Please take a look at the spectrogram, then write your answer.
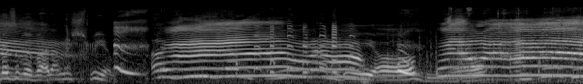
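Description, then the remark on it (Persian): A young child cries loudly and continuously, with high, strained wails that rise and break, pausing briefly for breath before resuming. “گریه نکن دیگه باریکالله.”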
